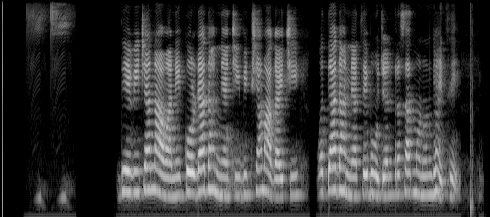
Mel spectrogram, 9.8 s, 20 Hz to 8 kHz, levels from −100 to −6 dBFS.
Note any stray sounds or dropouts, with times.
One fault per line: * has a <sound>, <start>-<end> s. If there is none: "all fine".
* has a thud, 9.4-9.5 s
